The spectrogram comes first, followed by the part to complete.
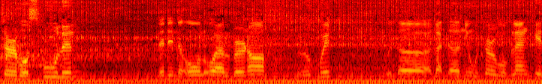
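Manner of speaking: talking loudly over a revving engine. Real, not acted. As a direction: raise your voice over engine noise.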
